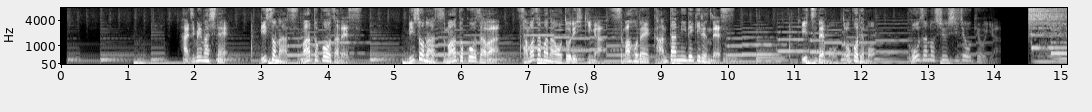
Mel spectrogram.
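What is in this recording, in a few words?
Japanese, General; GoLocalise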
